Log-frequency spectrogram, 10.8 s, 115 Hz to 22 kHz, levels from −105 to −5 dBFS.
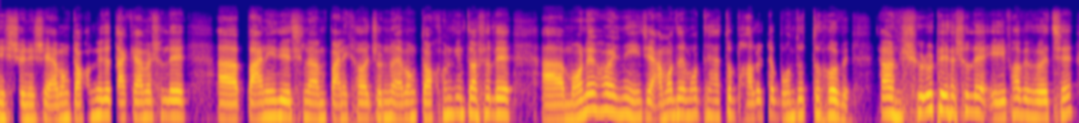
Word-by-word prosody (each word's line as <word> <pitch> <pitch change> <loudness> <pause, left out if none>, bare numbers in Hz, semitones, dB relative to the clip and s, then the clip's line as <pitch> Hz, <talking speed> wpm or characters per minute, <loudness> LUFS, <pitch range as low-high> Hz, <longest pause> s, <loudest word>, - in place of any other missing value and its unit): নিশ্চয়ই, 135 0 -1
নিশ্চয়ই। 130 -1 -1
এবং 135 +2 0
তখন 140 +3 -1
কিন্তু 160 0 +2
তাকে 140 +1 -2
আমি 150 - 0
আসলে 155 -1 -1 0.5
আ - - +5 0.3
পানি 140 +2 +4
দিয়েছিলাম, 145 -2 +1
পানি 135 0 +1
খাওয়ার 140 -1 -1
জন্য, 145 +1 -2
এবং 145 +2 -1
তখন 140 +4 -1
কিন্তু 175 0 -5
আসলে 170 +1 0 0.5
আ - - +6 0.2
মনে 160 +9 +4
হয়নি 180 -5 +1
যে, - - 0
আমাদের 165 +3 0
মধ্যে 165 -1 -6
এতো 160 - -5
ভালো 135 +2 -3
একটা 165 +2 -6
বন্ধুত্ব 160 +3 -4
হবে। 150 -6 +4 0.3
কারণ 175 -1 +5 0.2
শুরুটাই 195 +2 +4
আসলে 190 -1 -2 0.2
এইভাবে 160 +3 -1
হয়েছে। 150 +2 +1
155 Hz, 190 wpm, -23 LUFS, 140-170 Hz, 0.5 s, আ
